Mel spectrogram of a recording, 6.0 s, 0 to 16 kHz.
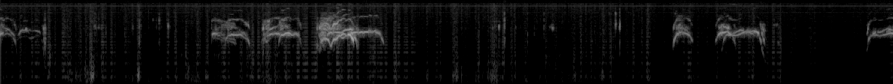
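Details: Osprey at its nest in northern Satakunta, Finland, June 10, 2024, as the male brings a large fish for breakfast; high arched whistles in short clusters over a background of soft rustling and low knocks.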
